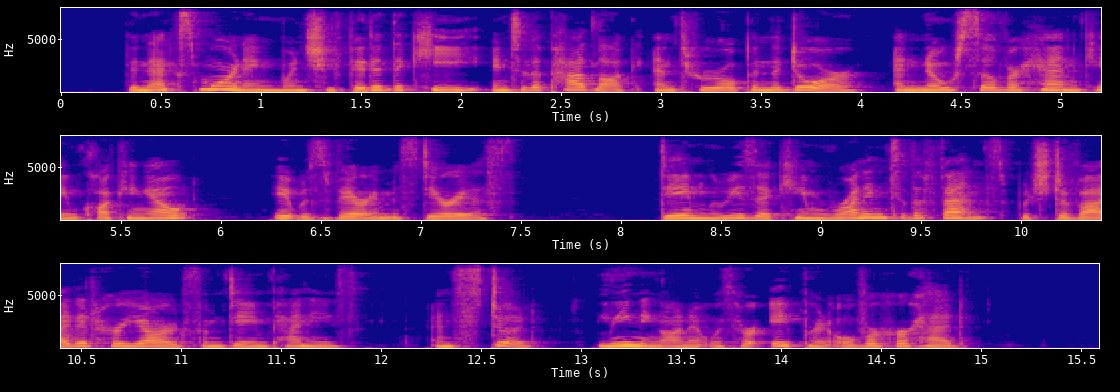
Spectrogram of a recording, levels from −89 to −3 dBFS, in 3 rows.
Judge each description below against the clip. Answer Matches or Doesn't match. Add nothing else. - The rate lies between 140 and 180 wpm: Doesn't match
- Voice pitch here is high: Matches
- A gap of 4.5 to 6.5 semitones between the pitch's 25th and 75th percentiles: Doesn't match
